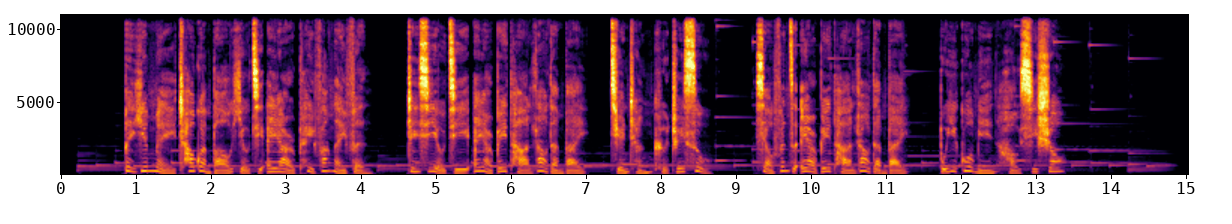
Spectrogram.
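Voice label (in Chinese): 广告温柔奶粉; 贝因美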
